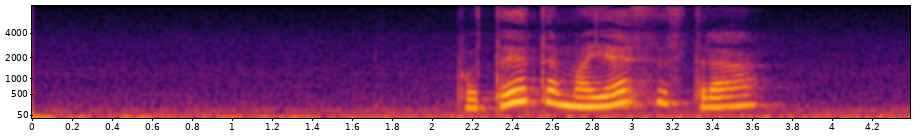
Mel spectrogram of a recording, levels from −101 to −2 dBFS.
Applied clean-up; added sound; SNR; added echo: none; none; none; none.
